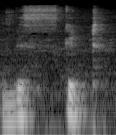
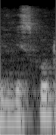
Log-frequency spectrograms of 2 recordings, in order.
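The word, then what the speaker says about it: biscuit: Next है बिस्किट, बिस्किट, लेकिन लोग इसे बिस्कुट बोलते हैं, तो उससे तो उच्चारण बिस्किट होता है, जो कि अंग्रेजी वर्ड है, लेकिन हिंदी में इसे अगर कहा जाए कि बिगड़ा हुआ रूप है बिस्किट का, बिस्कुट।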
